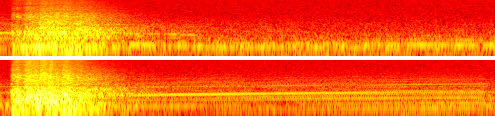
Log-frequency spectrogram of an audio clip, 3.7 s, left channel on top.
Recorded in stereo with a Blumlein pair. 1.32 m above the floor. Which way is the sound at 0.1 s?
45° right.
